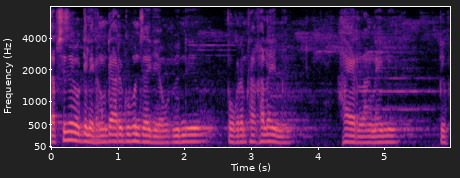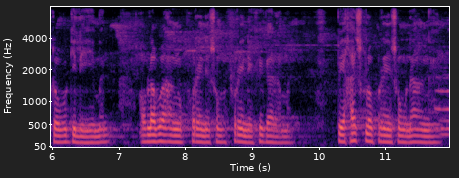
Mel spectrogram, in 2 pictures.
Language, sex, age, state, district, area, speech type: Bodo, male, 45-60, Assam, Udalguri, urban, spontaneous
